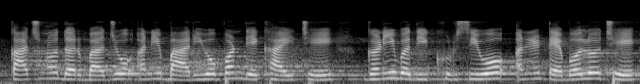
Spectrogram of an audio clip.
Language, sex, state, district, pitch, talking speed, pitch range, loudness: Gujarati, female, Gujarat, Valsad, 240 Hz, 120 wpm, 225-255 Hz, -14 LUFS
